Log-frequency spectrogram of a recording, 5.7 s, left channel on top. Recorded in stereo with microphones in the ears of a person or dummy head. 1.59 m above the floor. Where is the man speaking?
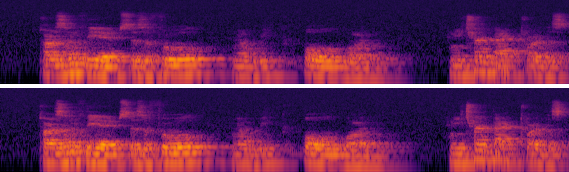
35° right (ahead or behind), 1.1 m.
